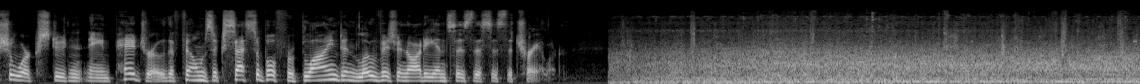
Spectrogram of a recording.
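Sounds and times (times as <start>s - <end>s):
speech: 0.0s - 6.4s
bus approaching and rumbling in street traffic: 6.1s - 11.3s
steady dense street traffic: 6.1s - 11.3s.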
